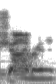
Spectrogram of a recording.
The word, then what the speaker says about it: Shimer: and 100 Years of covert electoral interference David shimer joins well first of all David am I pronouncing your name correctly that's correct it is Sher that's a good GL how are you um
